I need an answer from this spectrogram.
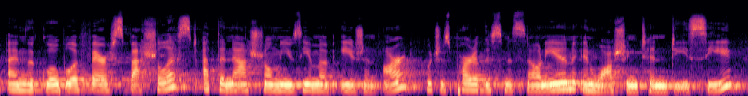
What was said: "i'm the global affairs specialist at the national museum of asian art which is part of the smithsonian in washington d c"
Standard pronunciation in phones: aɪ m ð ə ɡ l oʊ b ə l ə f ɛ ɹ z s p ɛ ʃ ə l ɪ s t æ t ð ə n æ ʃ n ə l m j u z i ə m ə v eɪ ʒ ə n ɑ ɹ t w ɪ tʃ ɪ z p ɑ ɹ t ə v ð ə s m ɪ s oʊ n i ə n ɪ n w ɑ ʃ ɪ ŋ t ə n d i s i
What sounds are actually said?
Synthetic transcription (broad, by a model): aɪ m ð ə ɡ l oʊ b l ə f ɛ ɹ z s p ɛ ʃ l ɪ s t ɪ t ð ə n æ ʃ n l m j u z i ə m ə v eɪ ʒ ə n ɑ ɹ t w ɪ tʃ ɪ z p ɑ ɹ t ə v ð ə s m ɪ s oʊ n i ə n ɪ n w ɑ ʃ ɪ ŋ t ə n d i s i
